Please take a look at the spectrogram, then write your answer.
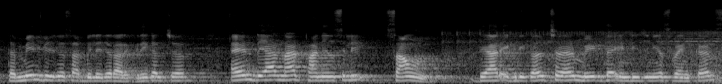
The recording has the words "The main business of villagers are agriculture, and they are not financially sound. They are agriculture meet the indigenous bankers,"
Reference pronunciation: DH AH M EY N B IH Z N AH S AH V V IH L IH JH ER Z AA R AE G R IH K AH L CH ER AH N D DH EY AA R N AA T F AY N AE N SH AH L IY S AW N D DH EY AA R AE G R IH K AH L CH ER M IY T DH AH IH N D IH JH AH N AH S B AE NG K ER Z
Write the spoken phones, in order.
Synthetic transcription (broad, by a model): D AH M EY N B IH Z N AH S AH V B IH L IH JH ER AA R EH G R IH K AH L CH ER AH N D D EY AA R N AA T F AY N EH N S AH L IY S AW N D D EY AA R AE G R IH K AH L CH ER M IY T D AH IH N D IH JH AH N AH S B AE NG K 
